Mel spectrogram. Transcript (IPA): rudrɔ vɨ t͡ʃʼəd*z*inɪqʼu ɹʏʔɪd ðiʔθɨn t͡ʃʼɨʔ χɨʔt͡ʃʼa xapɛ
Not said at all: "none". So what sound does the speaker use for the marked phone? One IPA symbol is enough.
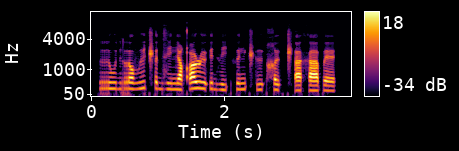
z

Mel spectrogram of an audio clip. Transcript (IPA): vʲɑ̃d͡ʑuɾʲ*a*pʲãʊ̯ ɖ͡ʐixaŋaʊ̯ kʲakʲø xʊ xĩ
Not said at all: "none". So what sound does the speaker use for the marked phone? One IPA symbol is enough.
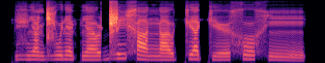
ã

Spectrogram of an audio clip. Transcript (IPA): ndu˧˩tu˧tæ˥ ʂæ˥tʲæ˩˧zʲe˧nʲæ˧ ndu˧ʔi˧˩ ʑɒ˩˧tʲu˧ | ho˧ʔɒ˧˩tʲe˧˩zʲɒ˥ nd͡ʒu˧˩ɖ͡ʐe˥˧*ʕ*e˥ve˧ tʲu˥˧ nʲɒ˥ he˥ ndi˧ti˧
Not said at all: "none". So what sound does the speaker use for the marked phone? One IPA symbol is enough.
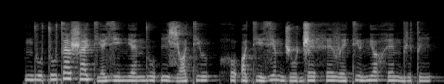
h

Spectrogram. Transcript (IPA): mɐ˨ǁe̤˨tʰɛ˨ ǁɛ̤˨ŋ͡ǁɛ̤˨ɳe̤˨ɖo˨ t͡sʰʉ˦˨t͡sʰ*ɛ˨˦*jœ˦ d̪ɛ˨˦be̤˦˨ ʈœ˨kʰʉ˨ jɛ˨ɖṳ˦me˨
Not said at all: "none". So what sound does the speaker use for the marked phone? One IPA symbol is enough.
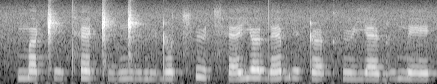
ɛ˨˦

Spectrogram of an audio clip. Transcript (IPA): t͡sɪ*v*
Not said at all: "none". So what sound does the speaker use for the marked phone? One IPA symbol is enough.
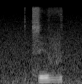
v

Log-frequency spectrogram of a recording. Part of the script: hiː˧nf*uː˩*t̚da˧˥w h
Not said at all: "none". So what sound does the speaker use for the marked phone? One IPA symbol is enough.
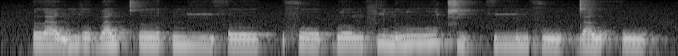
uː˧˩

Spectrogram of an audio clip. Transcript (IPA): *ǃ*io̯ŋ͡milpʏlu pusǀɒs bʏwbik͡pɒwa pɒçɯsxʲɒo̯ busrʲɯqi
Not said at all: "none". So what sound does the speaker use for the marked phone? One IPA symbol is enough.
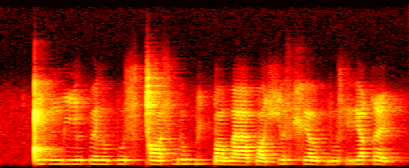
ǃ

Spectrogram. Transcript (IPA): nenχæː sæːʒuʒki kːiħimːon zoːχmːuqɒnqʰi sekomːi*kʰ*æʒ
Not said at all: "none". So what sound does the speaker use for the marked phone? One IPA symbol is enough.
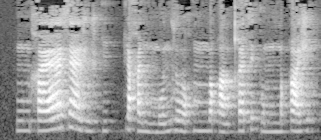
q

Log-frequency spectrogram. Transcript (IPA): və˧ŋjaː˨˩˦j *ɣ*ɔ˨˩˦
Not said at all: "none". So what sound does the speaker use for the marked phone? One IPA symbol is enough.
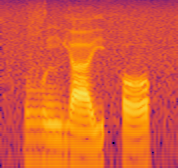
h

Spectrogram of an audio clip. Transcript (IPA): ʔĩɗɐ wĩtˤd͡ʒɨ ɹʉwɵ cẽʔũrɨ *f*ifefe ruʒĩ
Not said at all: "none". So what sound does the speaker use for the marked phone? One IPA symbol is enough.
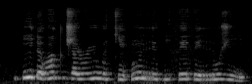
ɓ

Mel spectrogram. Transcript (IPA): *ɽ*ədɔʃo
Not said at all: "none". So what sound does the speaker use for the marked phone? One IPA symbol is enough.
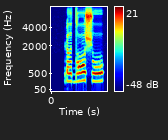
ɽ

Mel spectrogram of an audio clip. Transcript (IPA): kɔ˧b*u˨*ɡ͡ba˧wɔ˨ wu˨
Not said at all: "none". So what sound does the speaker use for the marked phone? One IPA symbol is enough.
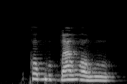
u˨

